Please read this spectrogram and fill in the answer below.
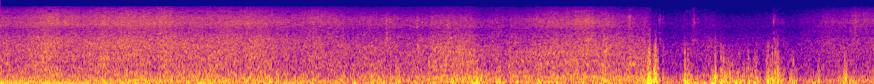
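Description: Rescue speedboat under way: a low steady engine hum under the rush of wind and water. Near the end, wind buffets the microphone in several sharp gusts.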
